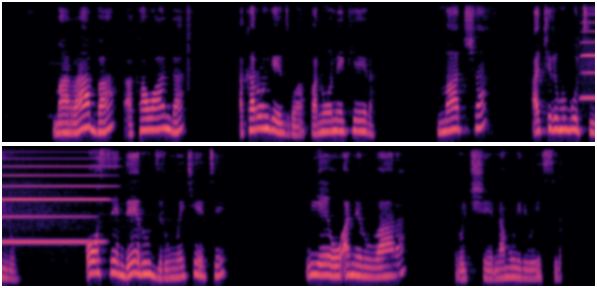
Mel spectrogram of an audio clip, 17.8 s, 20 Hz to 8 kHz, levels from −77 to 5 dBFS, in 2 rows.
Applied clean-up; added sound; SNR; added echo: classical method Wiener filter.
